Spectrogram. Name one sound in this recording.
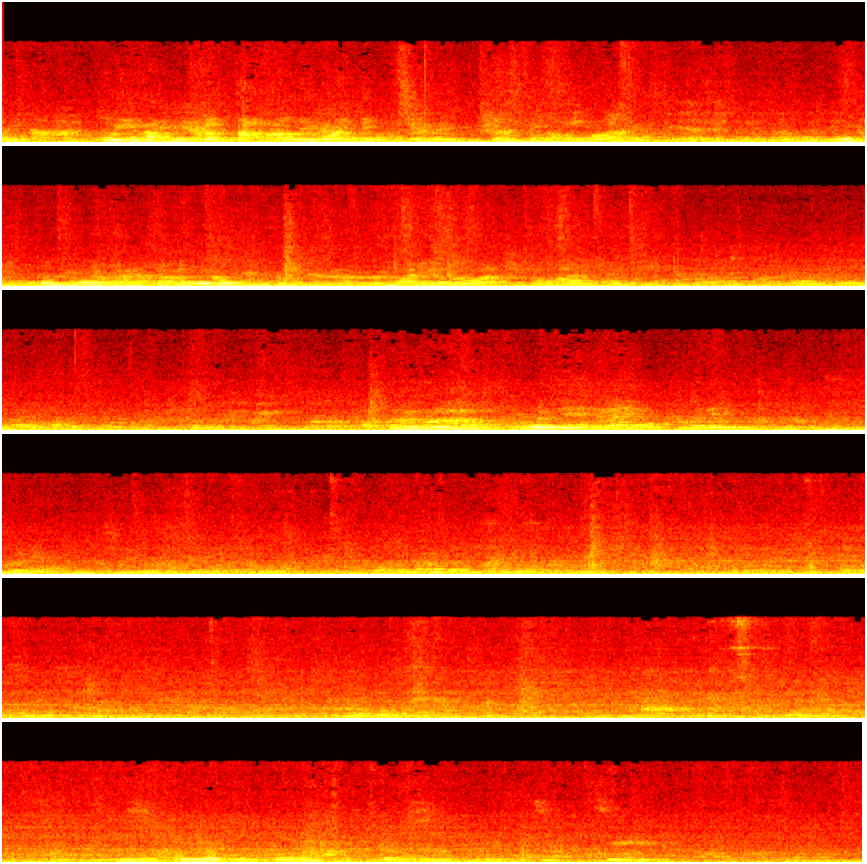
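Men and women chatter nearby.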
